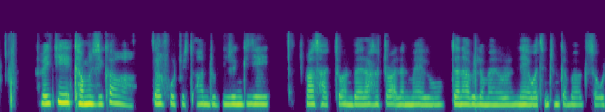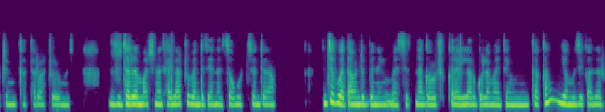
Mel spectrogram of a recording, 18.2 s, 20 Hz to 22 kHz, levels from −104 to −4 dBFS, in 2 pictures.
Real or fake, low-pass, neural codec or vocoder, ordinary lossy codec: fake; 7.2 kHz; codec, 16 kHz in and 24 kHz out, 1 kbps, XY-Tokenizer; MP3, 48 kbps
